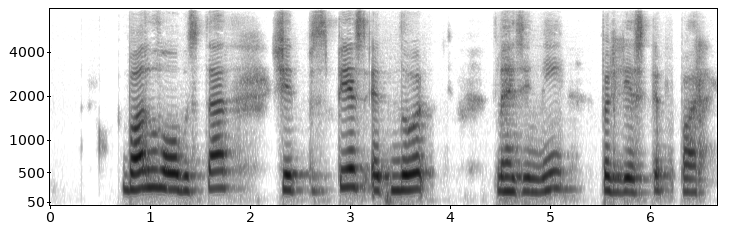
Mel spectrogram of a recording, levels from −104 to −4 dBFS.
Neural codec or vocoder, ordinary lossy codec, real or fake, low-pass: codec, 16 kHz, 0.8 kbps, ZipCodec; none; fake; none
